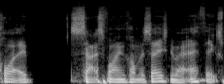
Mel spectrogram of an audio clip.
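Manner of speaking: ordinary delivery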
